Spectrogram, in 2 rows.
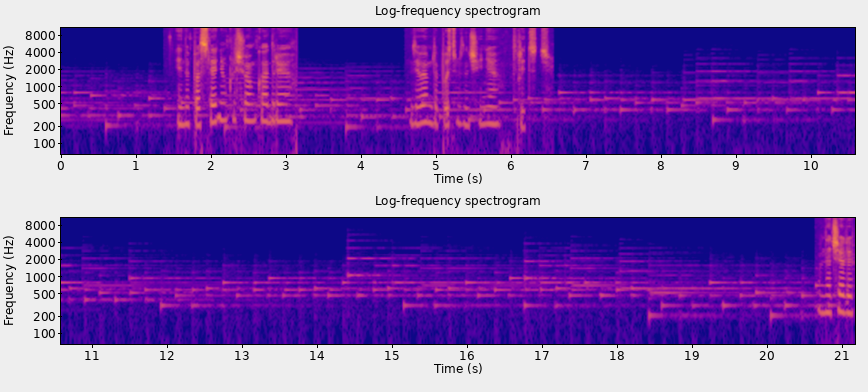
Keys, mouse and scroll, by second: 4.1-7.6 drag, 9.5-11.8 drag, 12.3-12.7 scroll down 2, 13.1-14.0 drag, 15.2 click, 20.4 click.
